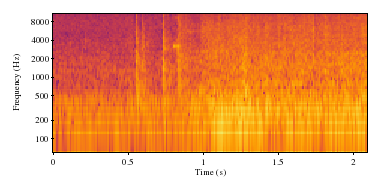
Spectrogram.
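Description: Office photocopier starting a copy: a few clicks about half a second in, then its feed mechanism running from about a second in.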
